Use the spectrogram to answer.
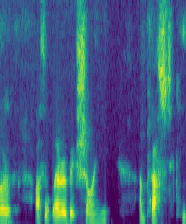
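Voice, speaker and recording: A woman with an English accent, in a dry, close sound with no echo. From England. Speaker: installation artist. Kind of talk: interview answer.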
